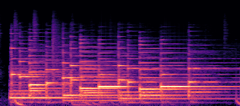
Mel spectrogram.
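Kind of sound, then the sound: signal or alarm, mobile phone ringtone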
